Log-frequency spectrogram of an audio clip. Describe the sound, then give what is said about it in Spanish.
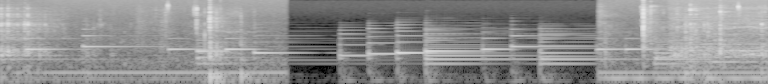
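An electric mixer beats butter in a bowl with a steady, buzzing motor whir. In the middle a few seconds of plucked music break in, then the whirring returns. “Pongo la mantequilla en el bol. Cuando ya esté batida, añadimos el queso crema.”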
